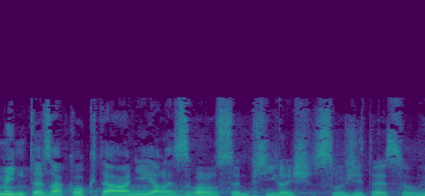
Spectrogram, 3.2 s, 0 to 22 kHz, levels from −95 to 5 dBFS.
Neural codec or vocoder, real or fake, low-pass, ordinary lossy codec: vocoder, 44.1 kHz, 128 mel bands every 512 samples, BigVGAN v2; fake; 14.4 kHz; MP3, 48 kbps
